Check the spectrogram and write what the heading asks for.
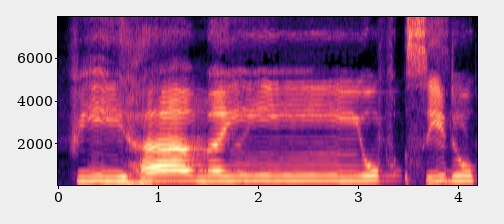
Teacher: نون کی آواز کو آپ نے یا کی آواز میں مدغم کرنا ہے، اور آپ نے یہاں پہ نون کی آواز کو غنے کے ساتھ یا کی آواز کے اندر مرج کرنا ہے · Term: ادغام ود غنہ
